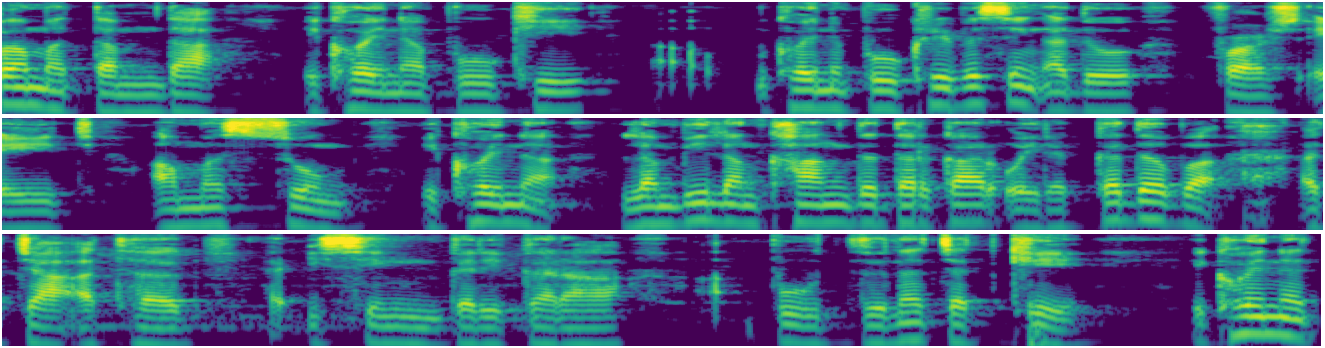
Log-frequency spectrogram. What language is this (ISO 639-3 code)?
mni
